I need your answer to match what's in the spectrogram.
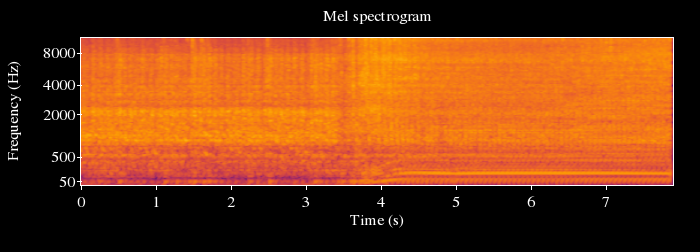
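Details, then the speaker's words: Prewar Austin/Crosley single-seater race car engine, freshly rewired with a new fuel filter adapter: it fires to an even idle with regular tapping. Loose torque converter bolts are suspected; it is thought not bottom end or pistons because the knock goes away when revved. "I've got to check the torque converter bolts. Our railway is not bottom end and it's not pistons because it goes away when you rub it."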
